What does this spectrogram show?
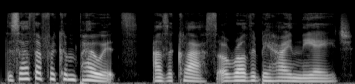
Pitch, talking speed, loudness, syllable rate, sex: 175 Hz, 205 wpm, -19 LUFS, 5.3 syllables/s, female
